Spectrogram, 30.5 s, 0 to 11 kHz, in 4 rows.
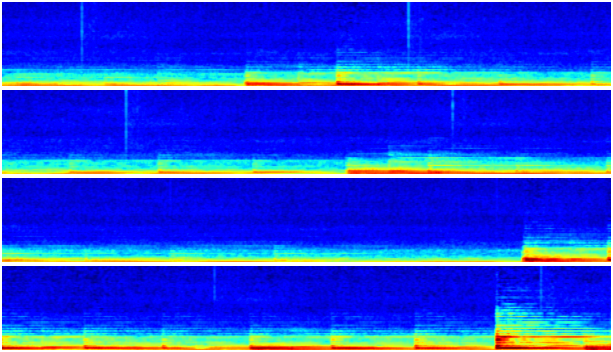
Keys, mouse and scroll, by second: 2.2-3.6 middle drag, 4.2 Tab, 4.8 alt+z, 5.2-5.7 middle drag, 5.7 Tab, 6.1 click, 6.4 shift+click, 7.3 click, 7.8 shift+click, 8.5 alt+middle click, 9.1 shift+click, 9.5 shift+click, 10.3 s, 13.1 middle click, 14.0 alt+click, 15.0 click, 15.4 click, 16.2 alt+click, 16.7 alt+click, 17.8 alt+middle click, 18.6 s, 20.7 Tab, 21.0 click, 22.1 middle click, 22.9 click, 23.2 scroll down 2, 24.0-24.8 drag, 25.2-25.6 middle drag, 25.6 scroll down 2, 25.9-28.6 middle drag, 28.6-28.9 scroll up 1, 28.9-29.8 middle drag, 29.8-30.2 scroll up 1, 30.2 drag.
